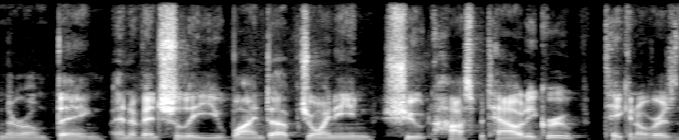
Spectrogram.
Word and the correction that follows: Shooty: It's pronounced Shooty Hospitality Group.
